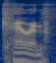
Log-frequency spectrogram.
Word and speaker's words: Charon: oh there we go is a ch just a k sound charon is the boatman pronounced karen yep nailed it uh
